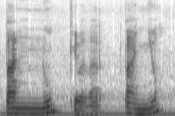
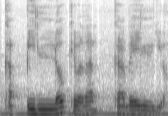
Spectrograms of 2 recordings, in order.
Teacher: Entonces esta doble N va a dar el sonido palatal, y esta doble L va a dar el sonido palatal.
